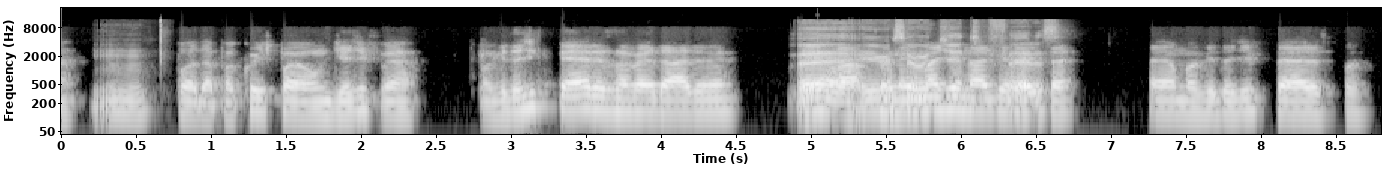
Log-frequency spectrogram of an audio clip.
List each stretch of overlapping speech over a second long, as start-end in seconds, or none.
4.9-6.7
